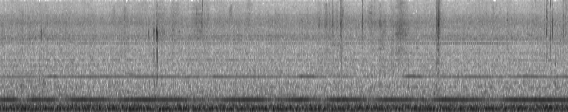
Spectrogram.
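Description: Jet engines hum steadily, heard from inside an aircraft cabin.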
